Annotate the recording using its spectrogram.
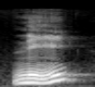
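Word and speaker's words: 尼: down into a ravine this character is pronounced second tone knee and is usually reserved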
